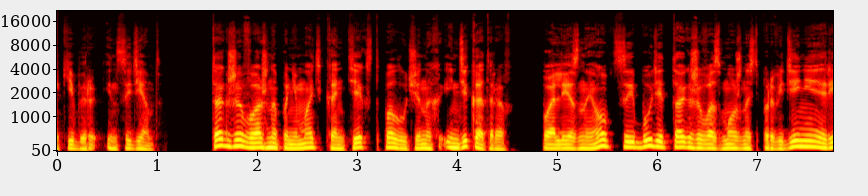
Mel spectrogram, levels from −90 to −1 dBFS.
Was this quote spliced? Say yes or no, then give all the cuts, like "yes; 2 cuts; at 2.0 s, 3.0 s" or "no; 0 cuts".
yes; 2 cuts; at 1.4 s, 4.6 s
